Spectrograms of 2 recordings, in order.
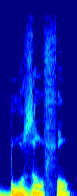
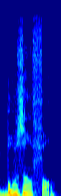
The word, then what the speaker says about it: beaux enfants: And here, it's quite interesting because even if you've got this X, well, phonetically, it will be like Z, so like if it would be an S, okay? Les beaux enfants, all right?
